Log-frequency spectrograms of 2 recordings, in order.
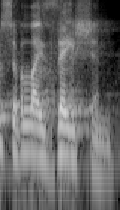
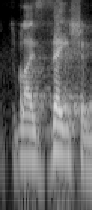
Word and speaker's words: civilization: we see right here civilization civilization we stress the Z let's try the same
